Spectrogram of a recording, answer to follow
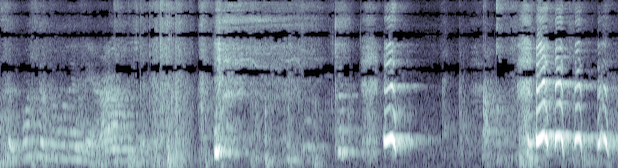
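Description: A woman laughing in short bursts, with light taps and patter of a small dog's feet on a hardwood floor.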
